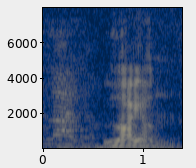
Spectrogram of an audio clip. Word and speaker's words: lion: 그래서 한국 사람들은 라이 온이라고 하는 사람들도 많아. 오가 오단다고 생각하기 때문에. 하지만 영어 발음은 라이언.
